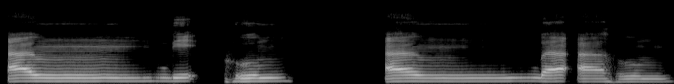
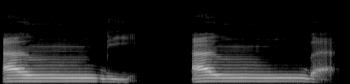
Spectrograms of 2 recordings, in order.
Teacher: ditahan dulu tiga harakat tunaikan gunahnya dan bibirnya dirapatkan secara ringan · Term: iklab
